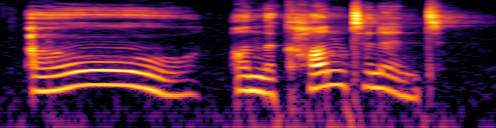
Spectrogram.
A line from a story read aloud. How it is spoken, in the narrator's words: murmured Aunt Julia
